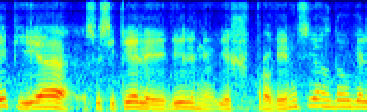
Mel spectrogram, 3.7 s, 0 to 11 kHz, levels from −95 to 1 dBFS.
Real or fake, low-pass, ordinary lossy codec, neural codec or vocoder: fake; 9.9 kHz; Opus, 32 kbps; vocoder, 22.05 kHz, 80 mel bands, WaveNeXt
